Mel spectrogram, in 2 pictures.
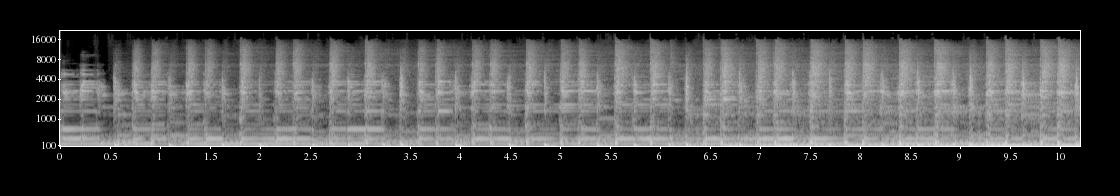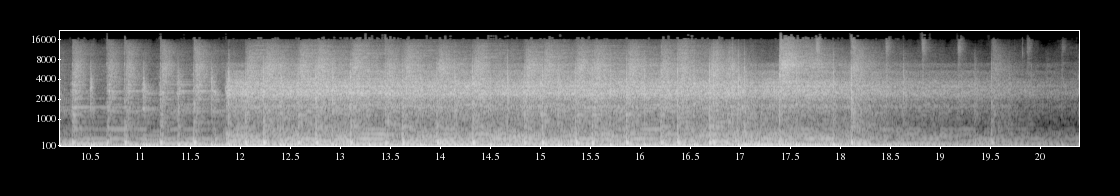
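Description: A rock track opens with punchy drum hits and a muted guitar pattern, then thick distorted electric guitars surge in and grow louder and denser, with no one speaking.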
